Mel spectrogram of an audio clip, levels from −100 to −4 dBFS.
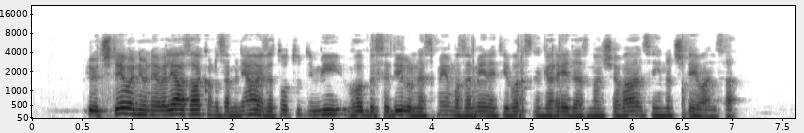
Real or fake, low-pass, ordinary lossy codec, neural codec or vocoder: real; none; none; none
